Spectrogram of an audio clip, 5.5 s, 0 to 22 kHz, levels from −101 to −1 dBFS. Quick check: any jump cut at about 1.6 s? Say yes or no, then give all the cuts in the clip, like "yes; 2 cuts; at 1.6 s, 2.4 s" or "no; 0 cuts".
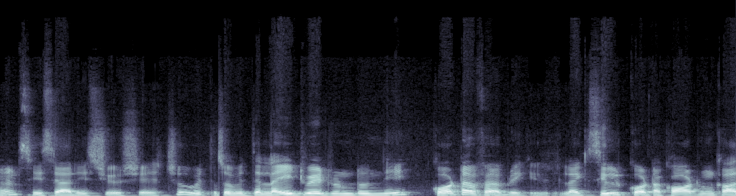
yes; 1 cut; at 1.6 s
